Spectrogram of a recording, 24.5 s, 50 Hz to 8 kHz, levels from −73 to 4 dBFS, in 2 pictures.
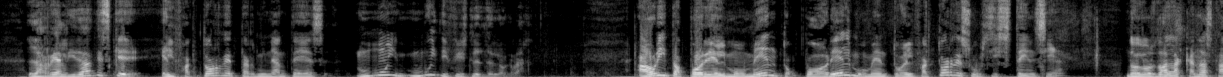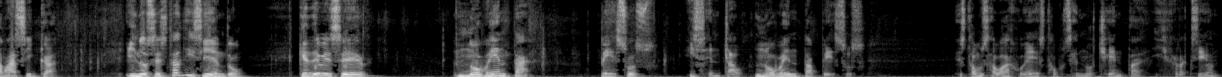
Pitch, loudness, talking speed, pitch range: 165 Hz, -18 LUFS, 125 wpm, 140-195 Hz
